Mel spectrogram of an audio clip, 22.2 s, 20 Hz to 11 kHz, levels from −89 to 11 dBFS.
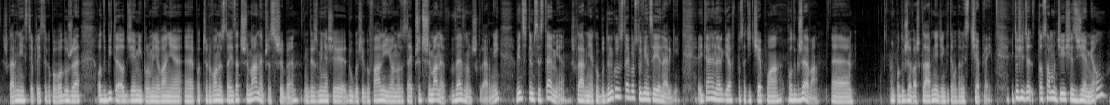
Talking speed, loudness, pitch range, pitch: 170 wpm, -17 LUFS, 110-135 Hz, 120 Hz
